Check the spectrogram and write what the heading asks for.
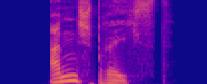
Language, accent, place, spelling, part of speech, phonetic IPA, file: German, Germany, Berlin, ansprichst, verb, [ˈanˌʃpʁɪçst], De-ansprichst.ogg
- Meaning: second-person singular dependent present of ansprechen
